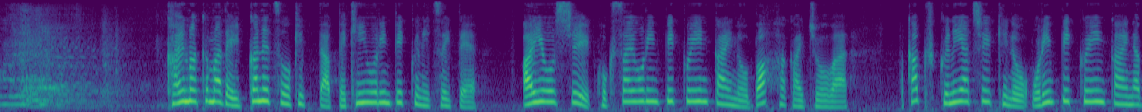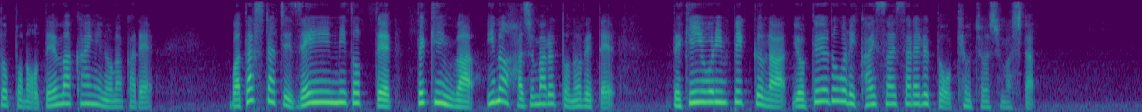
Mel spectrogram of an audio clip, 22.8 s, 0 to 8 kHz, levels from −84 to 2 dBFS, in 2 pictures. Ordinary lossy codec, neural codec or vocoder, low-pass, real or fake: none; codec, 16 kHz, 1.1 kbps, Voila-Tokenizer; none; fake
